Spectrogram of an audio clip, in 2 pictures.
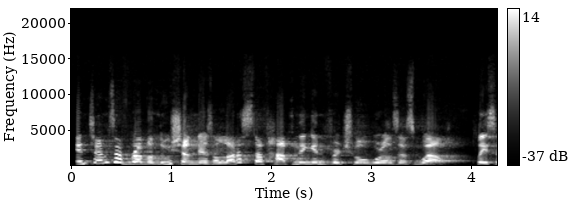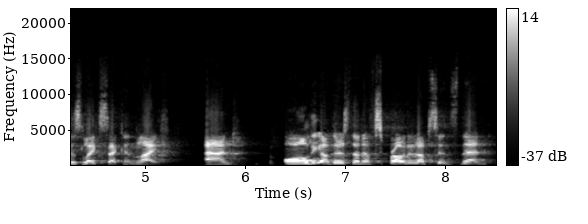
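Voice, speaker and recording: A woman from Trinidad with a Trinidadian accent, a lecturer giving a lively, emphatic live talk to an audience in a large hall. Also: a little high, moderate pace, muffled recording. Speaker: speaker, university lecturer.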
